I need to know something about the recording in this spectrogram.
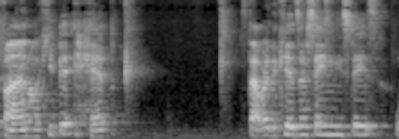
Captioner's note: snapping fingers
